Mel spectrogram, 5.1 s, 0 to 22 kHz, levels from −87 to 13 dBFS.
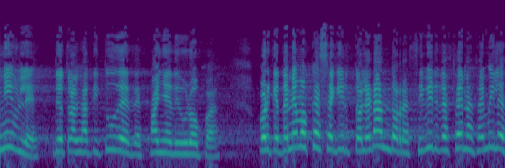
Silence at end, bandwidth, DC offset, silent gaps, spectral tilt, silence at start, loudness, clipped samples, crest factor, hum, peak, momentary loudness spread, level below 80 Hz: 0 s; 13 kHz; under 0.1%; none; -1 dB/octave; 0 s; -31 LUFS; under 0.1%; 18 dB; none; -14 dBFS; 7 LU; -74 dBFS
